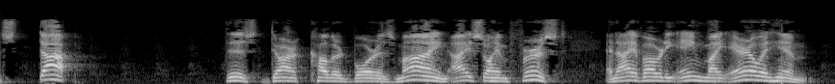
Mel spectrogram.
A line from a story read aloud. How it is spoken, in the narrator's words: shouted to Arjuna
